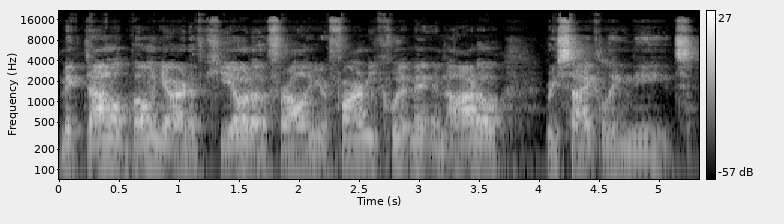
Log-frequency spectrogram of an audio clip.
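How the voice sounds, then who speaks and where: A man speaks at a moderate pace and medium pitch, with ordinary pitch variation. It is a plain, everyday voice. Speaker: local TV show host. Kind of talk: sponsor announcement read.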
